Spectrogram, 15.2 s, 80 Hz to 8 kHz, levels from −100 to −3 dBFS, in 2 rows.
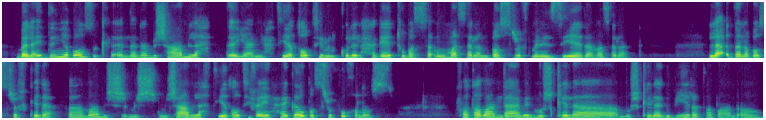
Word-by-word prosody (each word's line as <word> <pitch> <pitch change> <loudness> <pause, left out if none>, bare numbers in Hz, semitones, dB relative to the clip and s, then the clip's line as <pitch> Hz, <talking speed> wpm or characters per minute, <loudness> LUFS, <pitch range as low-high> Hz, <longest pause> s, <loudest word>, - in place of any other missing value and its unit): بالاقي 200 +5 +7
الدنيا 280 +3 0
باظت؛ 280 -4 +3
لأن 195 +3 -4
أنا 250 +4 -2
مش 230 -2 -10
عاملة 255 +6 +1
اح - - -14 0.2
يعني 180 +1 -1
احتياطاتي 235 +7 +1
من 200 -3 -4
كل 240 +5 -2
الحاجات 235 -1 +2
وبس 225 0 -3
ومثلًا 225 +1 -1
باصرف 220 +1 -1
من 195 -1 +2
الزيادة 195 +1 +2
مثلًا، 180 -3 -7 0.8
لأ - - +9
ده 215 - +2
أنا 195 - +1
باصرف 250 +4 -3
كده 200 -9 0
فاهمة؟ 200 +10 -1
مش 230 -6 -10
مش 185 0 -10
مش 190 - -9
عاملة 220 +7 +3
احتياطاتي 240 +2 -1
في 200 - +2
أي 240 - +5
حاجة 250 +1 +5
وباصرف 240 -1 -1
وخلاص، 180 -3 -6 0.6
فطبعًا 235 +4 +2
ده 200 - 0
عامل 230 +5 +1
مشكلة، 240 +3 0 0.4
مشكلة 230 +6 -3
كبيرة 215 +2 -4
طبعًا، 195 -4 -9
آه. 210 +1 -8
215 Hz, 170 wpm, -26 LUFS, 195-245 Hz, 0.8 s, لأ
